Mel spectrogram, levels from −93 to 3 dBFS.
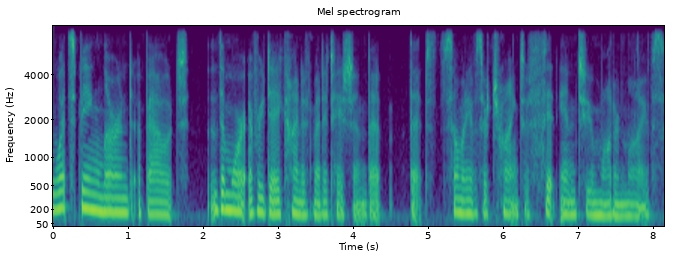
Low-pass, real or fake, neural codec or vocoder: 7.2 kHz; real; none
